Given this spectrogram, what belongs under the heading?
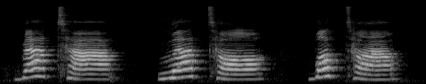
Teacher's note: you need to use AH sound instead of pronouncing ER sound. You need to pronounce it like water, water with AH sound.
